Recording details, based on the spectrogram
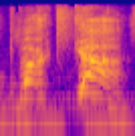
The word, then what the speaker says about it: backa: Det är någonting med A-et där. Jag gör backa! Du gör backa! Det är där du ska lägga betoningen på.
